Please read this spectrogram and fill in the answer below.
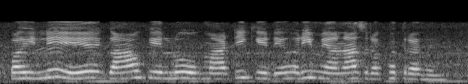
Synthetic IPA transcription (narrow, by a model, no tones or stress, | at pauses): pəɦileɡãwkeloɡmaʈikeɖ̪eɦəɾimeənad͡ʒɾəkʰət̪ɾəɦɛl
